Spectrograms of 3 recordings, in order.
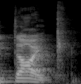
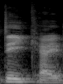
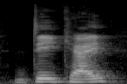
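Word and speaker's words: Dike: And do not say Dyke is the rule here. They've been very clear. Pronounced DK. This is Daryl DK.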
